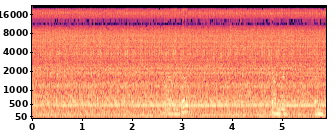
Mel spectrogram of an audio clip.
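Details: BMW N43 engine, not started in a while, at a steady even idle after start-up with a faint regular light ticking and no stumbles; running smooth with no misfiring injectors.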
